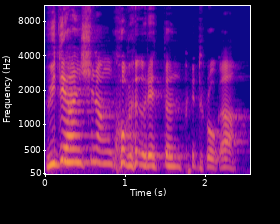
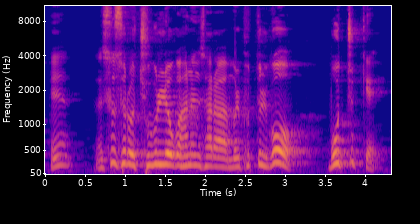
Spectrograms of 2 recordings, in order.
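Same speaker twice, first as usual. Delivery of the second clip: ordinary talk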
